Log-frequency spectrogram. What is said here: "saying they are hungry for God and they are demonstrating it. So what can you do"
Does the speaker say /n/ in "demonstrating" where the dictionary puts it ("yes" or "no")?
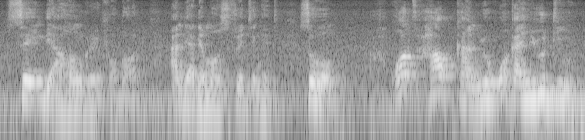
yes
